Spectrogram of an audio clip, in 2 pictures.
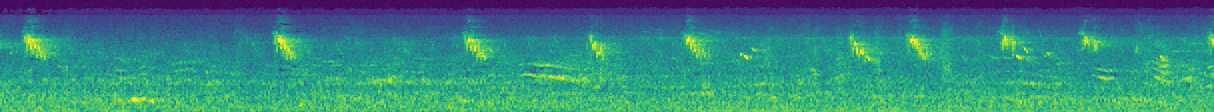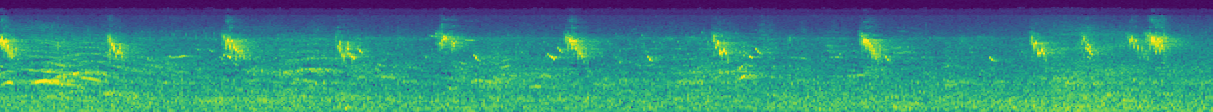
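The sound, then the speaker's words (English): Birds sing in a steady series of short, bright chirps repeating every second or so, fairly clear against a soft, murmuring outdoor background, with no one speaking. “Listen for the happy song of birds.”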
